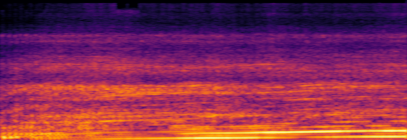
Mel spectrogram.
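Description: Motorcycle engine revving loudly and close during a riding lesson, a steady droning roar whose pitch climbs gradually as the throttle opens, with no voices over it.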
